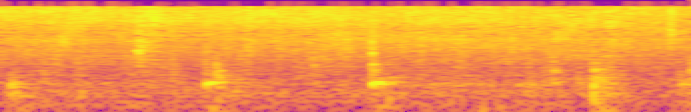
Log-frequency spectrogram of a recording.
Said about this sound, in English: So I'm going to just let this fry for a little while more along with the eggs.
